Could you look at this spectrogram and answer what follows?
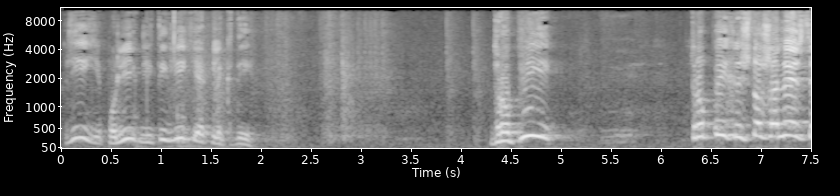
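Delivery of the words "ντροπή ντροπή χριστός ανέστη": raised-pitch cry of shame; exclaimed reproach. Acted. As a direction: rebuke the congregation with a ringing exclamation. Preacher exclaims shame to congregation. (επιτιμητικό αναφώνημα)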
